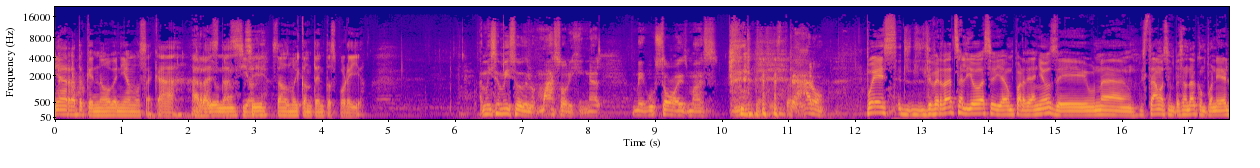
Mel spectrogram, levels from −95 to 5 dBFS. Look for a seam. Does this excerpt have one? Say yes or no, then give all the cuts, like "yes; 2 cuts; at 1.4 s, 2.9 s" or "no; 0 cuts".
yes; 1 cut; at 6.3 s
